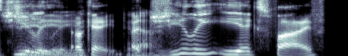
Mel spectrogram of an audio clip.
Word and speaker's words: Geely: A Geely or Geely? It is Geely.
